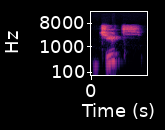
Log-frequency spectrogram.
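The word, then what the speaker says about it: Jude: an actual print of so yut or jute would be the german pronunciation um representing the jewish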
